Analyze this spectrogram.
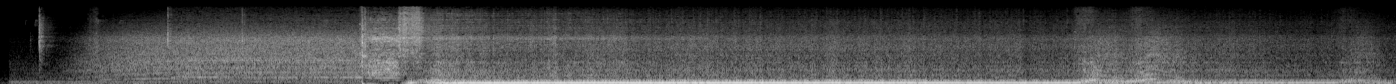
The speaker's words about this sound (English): Let the uh, not so dulcet tones of a uh, Hemi engine sat in a 1956 Chrysler uh, play us out. I don't know, roar us out, chug us out, like, well us out.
